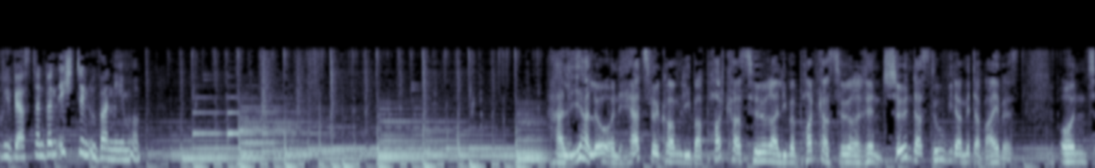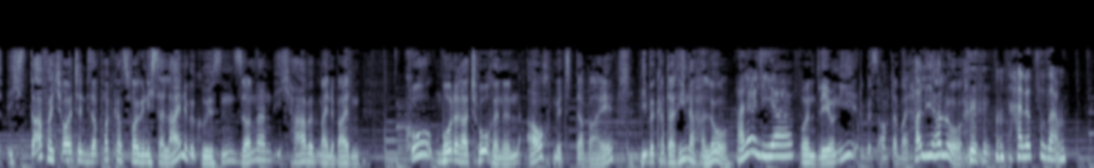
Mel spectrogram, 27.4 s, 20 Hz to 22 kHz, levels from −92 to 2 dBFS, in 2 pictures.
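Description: Throughout the audio, heavy lossy coding, likely MP3 at a rate that fits about 32 kbps, drops weak frequency lines frame by frame, leaving a watery, swirly texture with metallic chirps on bright sounds and smeared attacks.

From 20.72 to 20.75 s, pre-echo appears. The encoder spread its quantisation noise across a long block without switching to short blocks, so the noise meant for a sharp attack leaks about 27 ms ahead of it, rising by about 13 dB. This is heard as a brief hiss before a softened onset.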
